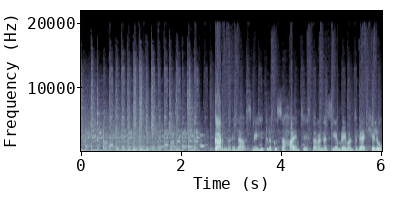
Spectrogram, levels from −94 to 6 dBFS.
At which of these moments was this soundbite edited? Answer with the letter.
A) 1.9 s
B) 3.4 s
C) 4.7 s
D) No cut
A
